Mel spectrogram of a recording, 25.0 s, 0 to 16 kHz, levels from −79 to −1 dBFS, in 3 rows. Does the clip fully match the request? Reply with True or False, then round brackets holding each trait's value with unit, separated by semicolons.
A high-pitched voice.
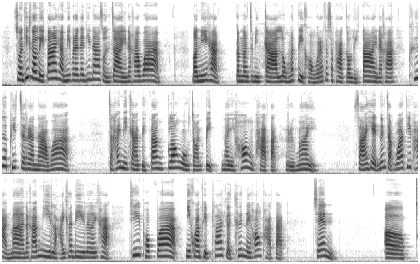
True (215 Hz)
